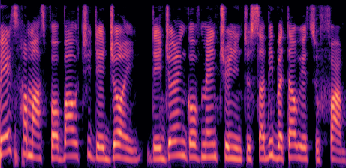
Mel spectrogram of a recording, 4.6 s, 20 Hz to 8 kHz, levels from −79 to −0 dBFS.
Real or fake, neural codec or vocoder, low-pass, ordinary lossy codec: real; none; 7.2 kHz; none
